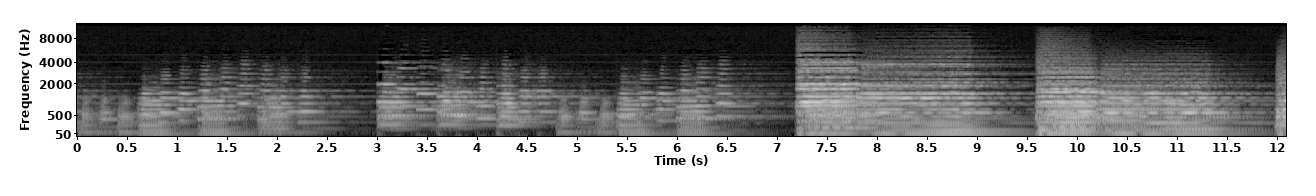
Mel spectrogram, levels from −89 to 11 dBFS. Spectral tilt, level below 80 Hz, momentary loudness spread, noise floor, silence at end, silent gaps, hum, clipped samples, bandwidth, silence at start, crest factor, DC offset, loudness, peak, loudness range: -5 dB/octave; -36 dBFS; 20 LU; -48 dBFS; 0 s; none; none; under 0.1%; 11.5 kHz; 0 s; 20 dB; under 0.1%; -19 LUFS; 0 dBFS; 11 LU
